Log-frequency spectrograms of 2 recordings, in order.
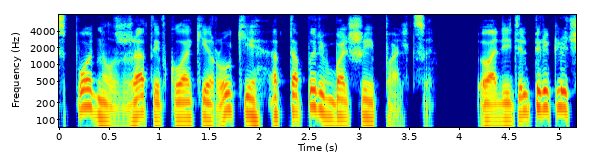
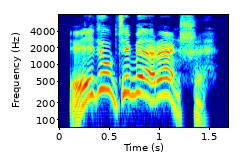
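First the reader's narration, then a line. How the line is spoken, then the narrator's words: Shouting over engine roar. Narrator (Russian): прокричал водитель, перекрывая рев мощного двигателя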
